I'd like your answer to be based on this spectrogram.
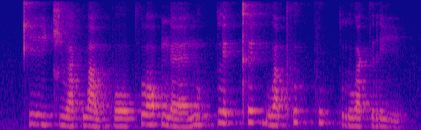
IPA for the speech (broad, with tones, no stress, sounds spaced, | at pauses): kʰ iː˧ t͡ɕ ɯ˩˦ a̯ k w a˩˦ w b oː˨˩ pʰ l ɔ˦˥ ʔ ŋ ɛː˩˦ n u˦˥ k̚ p l e˥˩ k̚ tʰ e˥˩ k̚ j u˧ a̯ pʰ ɯ˥˩ k̚ f u˥˩ k̚ p r u˧ a̯ k r iː˨˩ p̚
